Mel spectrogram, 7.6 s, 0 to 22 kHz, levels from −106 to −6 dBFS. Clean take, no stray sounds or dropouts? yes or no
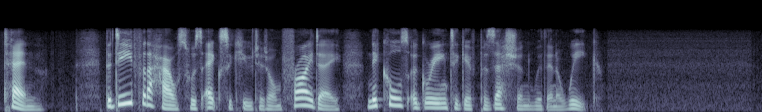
yes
